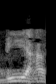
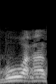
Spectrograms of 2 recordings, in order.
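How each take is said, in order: First: The first vowel is a pure i sound. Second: The first vowel is a pure u sound. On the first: This is the common dialect form. "ما بقي إلا جماعة بيع" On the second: This is a dead dialect form of some tribes. "بوع هي ايش؟ قولة"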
